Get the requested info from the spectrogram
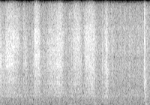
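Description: Near silence, with faint rustling of paper as the pages of a handmade paper journal are handled.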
